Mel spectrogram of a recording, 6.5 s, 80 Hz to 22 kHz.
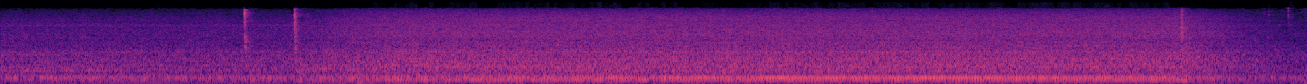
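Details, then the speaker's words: Sharp 10,500 BTU window air conditioner fan motor after cleaning and oiling dry bearings: steady air rush over an even motor hum, previous squeal gone, fan coasting long after shutoff; compressor not yet running. "yeah that is a major Improvement it's taking a nice long time to stop and stop making that awful squealing noise anymore"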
